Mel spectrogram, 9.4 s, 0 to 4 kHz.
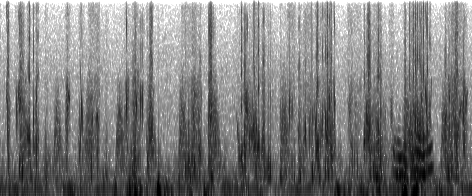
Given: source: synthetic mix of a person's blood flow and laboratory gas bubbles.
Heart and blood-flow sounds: Doppler ultrasound of blood flow; subclavian vein
0.00-0.03 s: bubbles
0.12-0.22 s: bubbles
0.30-0.79 s: bubbles
0.89-0.96 s: bubbles
1.30-1.41 s: bubbles
1.56-1.69 s: bubbles
1.77-2.00 s: bubbles
2.09-2.16 s: bubbles
2.47-2.89 s: bubbles
2.92-3.09 s: bubbles
3.62-4.04 s: bubbles
4.15-4.33 s: bubbles
4.73-5.46 s: bubbles
5.59-5.91 s: bubbles
5.95-6.72 s: bubbles
6.95-7.24 s: bubbles
7.26-7.73 s: bubbles
7.78-7.88 s: bubbles
8.04-8.64 s: bubbles
8.88-9.36 s: bubbles
From the record:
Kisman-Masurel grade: 332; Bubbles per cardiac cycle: rolling drumbeat, 9 or more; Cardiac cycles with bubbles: 50 to 99%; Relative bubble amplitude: moderate (0.250 to 0.450); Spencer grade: 3 (all of the cardiac periods contain showers or single bubble signals, but not dominating or overriding the cardiac motion signals); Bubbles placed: anywhere in the cardiac cycle

